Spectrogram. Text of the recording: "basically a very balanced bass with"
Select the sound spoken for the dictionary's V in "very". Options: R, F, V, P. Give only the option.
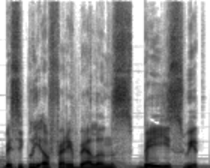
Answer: F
